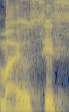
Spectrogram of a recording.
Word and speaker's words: মিয়োসিস: গেছে এবং এইবার আমরা মায়োসিস কোষ বিভাজন নিয়ে আলোচনা করব। ঠিক আছে, তোমাদের বইয়ে এটার বাংলা দেওয়া আছে মিওসিস, এটাকে তুমি মায়োসিস এমনও উচ্চারণ করতে পারো।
